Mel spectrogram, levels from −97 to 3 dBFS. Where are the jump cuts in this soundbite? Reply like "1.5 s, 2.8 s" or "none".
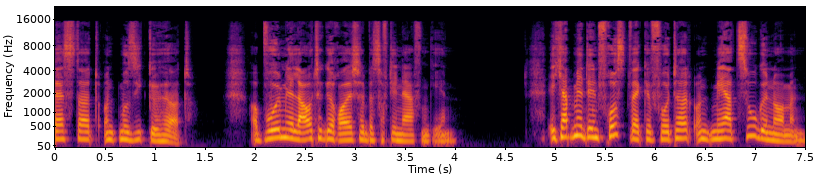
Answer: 3.3 s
